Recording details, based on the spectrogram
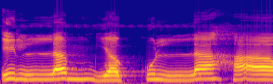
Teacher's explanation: نون ساکن کے بعد لام ہے، ادغام بلا غنہ ہوگا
